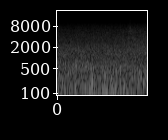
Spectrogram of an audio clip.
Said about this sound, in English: You can just see a little bit of a wash from the tide.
